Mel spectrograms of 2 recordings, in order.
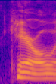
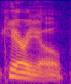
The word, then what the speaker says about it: Cariol: And so they put my name wrong as Carol instead of Cario, but at the same time, they still gave me an appearance ticket without ID.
